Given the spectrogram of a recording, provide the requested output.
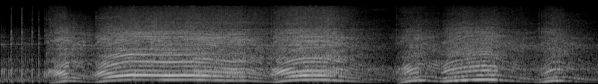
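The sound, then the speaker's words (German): A harvester's saw on a long gripper arm revs loudly, its whine repeatedly climbing and dropping in pitch in several surging cycles as it cuts down a maple tree next to the town hall in Miesbach, Germany, with no voices. “Neben dem Rathaus schneidet eine Holzerntemaschine, ein sogenannter Harvester, mit einer Säge an einem langen Greifarm einen Ahorn ab und legt ihn auf die Straße.”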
